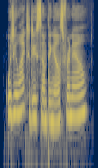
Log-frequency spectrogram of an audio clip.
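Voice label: would you like to do something else for now, female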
